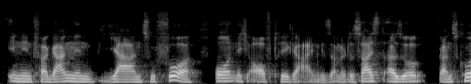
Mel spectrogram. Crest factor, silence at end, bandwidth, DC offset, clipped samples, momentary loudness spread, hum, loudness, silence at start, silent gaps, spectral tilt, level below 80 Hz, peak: 16 dB; 0 s; 12 kHz; under 0.1%; under 0.1%; 7 LU; none; -21 LUFS; 0.1 s; none; -7.5 dB/octave; -62 dBFS; -6 dBFS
